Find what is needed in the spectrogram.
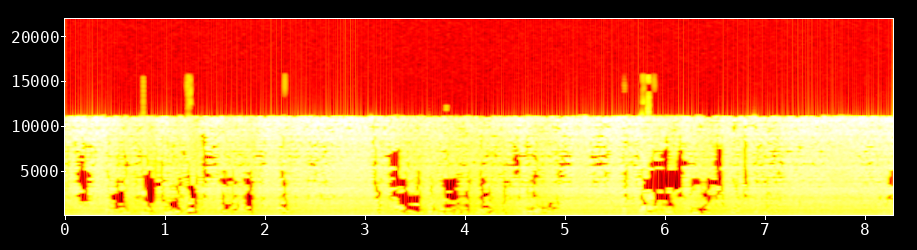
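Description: Loud, steady electrical mains hum and buzz on the recording, a low drone with a long series of overtones, masking the room sound.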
